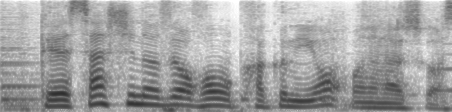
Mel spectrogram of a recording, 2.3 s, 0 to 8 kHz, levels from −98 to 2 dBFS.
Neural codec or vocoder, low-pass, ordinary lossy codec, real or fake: codec, 16 kHz, 0.5 kbps, X-Codec, HuBERT features, trained on balanced general audio; none; none; fake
